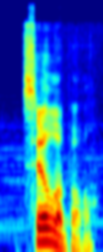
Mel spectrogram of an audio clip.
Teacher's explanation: if you're emphasizing sill you're going to drop in speed you're going to increase slightly in volume and your pitch goes up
